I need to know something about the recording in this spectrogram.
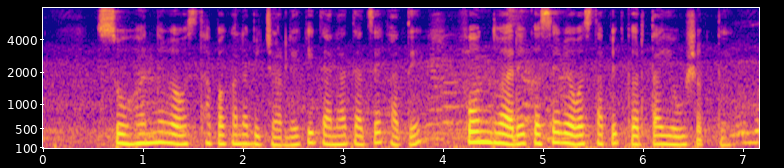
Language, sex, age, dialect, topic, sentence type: Marathi, female, 31-35, Standard Marathi, banking, statement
